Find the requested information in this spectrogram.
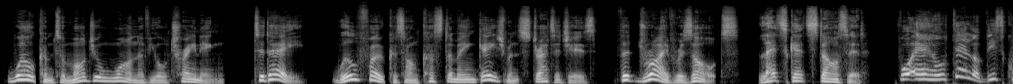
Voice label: E-Learning Voice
